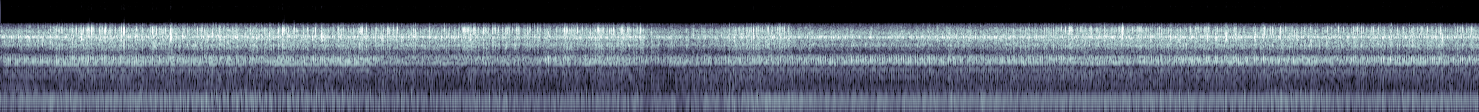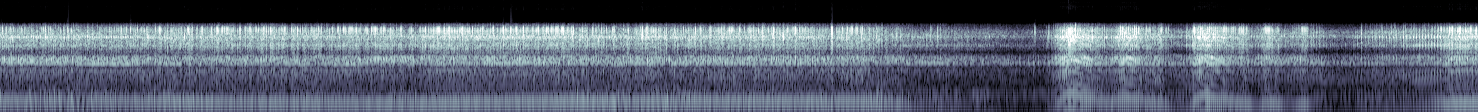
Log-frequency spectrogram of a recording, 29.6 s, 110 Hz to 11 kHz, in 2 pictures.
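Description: Suzuki DR-Z400SM's single-cylinder four-stroke engine running at a steady pitch under way. Late on the revs drop, rise and fall quickly several times, then climb again near the end.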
